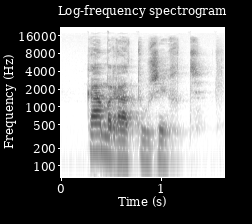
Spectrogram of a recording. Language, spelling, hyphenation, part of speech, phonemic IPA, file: Dutch, cameratoezicht, ca‧me‧ra‧toe‧zicht, noun, /ˈkaː.mə.raːˌtu.zɪxt/, Nl-cameratoezicht.ogg
- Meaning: camera surveillance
